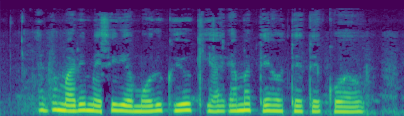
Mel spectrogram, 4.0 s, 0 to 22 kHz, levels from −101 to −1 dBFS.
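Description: At 1.00 to 1.02 s, compressed frames are skipped: about two 23.2 ms frames vanish, so the speech jumps ahead roughly 50 ms rather than falling silent.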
